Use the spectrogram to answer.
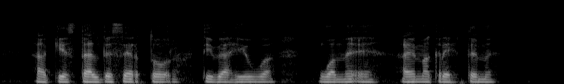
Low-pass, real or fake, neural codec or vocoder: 7.2 kHz; real; none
